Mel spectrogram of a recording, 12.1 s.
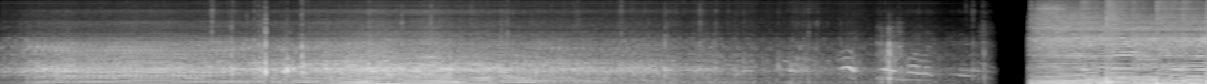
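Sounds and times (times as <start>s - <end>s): off-road engine revving hard: 0.0s - 9.2s.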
